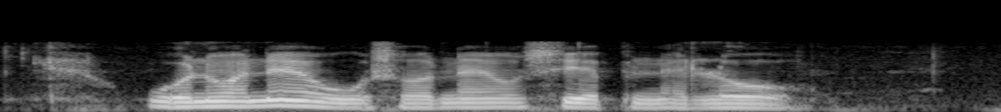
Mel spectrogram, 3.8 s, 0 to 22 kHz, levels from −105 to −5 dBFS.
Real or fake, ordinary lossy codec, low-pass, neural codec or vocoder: fake; none; 5.4 kHz; vocoder, 44.1 kHz, 128 mel bands, Pupu-Vocoder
